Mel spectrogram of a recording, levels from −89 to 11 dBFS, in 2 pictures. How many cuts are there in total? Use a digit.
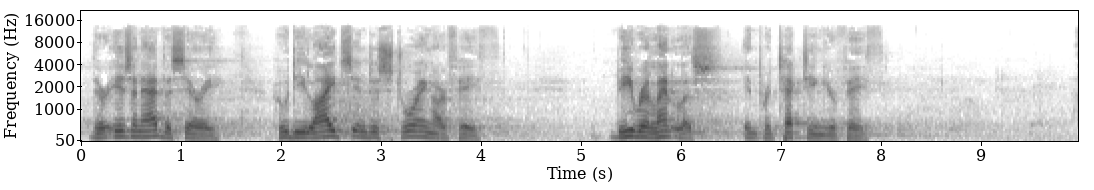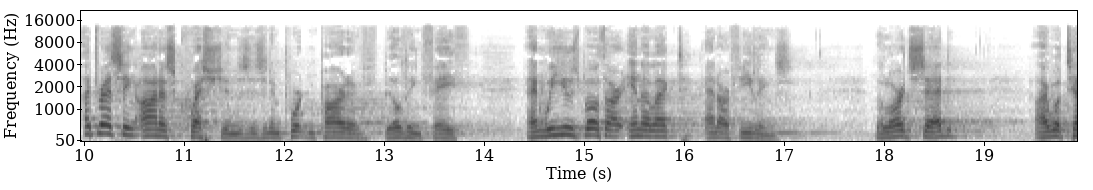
0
